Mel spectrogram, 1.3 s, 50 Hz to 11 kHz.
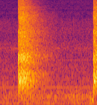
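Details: Extracorporeal shock wave lithotripsy of kidney stone in 41-year-old man, ultrasound-guided through water, 22/6/2022; two sharp snapping pulses about one second apart; lithotripsy shock waves.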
